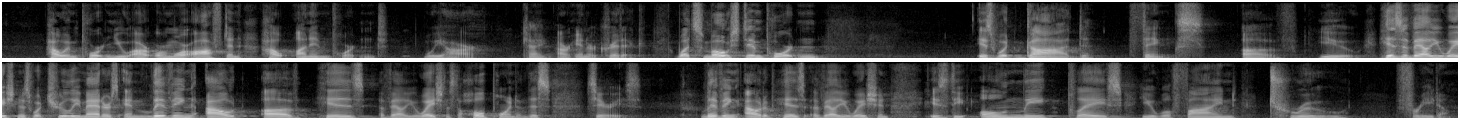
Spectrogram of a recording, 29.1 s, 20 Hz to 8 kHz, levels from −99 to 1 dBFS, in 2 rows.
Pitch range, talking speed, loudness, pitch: 120-160 Hz, 115 wpm, -32 LUFS, 145 Hz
